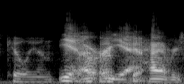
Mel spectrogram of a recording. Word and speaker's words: Cillian: Yeah, I think it's Killian. Yeah, however you say his name. But it's spelled like.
